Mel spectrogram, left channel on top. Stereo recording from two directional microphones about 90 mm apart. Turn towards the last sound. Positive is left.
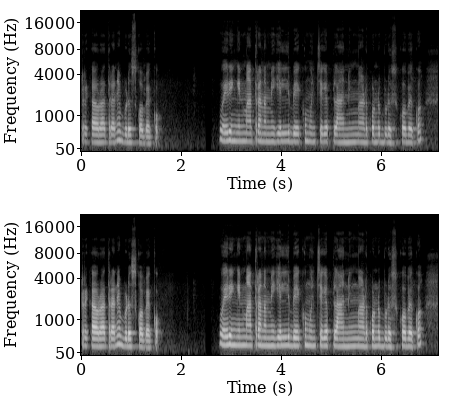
turn(degrees=-35)  # may be behind; listen again after turning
